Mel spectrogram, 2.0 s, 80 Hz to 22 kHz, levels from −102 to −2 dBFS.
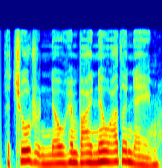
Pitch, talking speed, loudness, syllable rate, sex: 180 Hz, 235 wpm, -14 LUFS, 5.0 syllables/s, female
